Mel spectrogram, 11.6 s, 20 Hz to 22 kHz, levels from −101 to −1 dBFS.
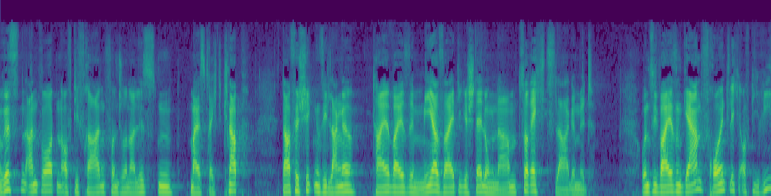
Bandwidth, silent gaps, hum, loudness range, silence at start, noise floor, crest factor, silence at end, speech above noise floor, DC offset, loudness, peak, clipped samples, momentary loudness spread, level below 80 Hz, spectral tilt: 13.5 kHz; none; none; 4 LU; 0 s; -54 dBFS; 20 dB; 0 s; 33 dB; under 0.1%; -22 LUFS; 0 dBFS; under 0.1%; 11 LU; -56 dBFS; -5.5 dB/octave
